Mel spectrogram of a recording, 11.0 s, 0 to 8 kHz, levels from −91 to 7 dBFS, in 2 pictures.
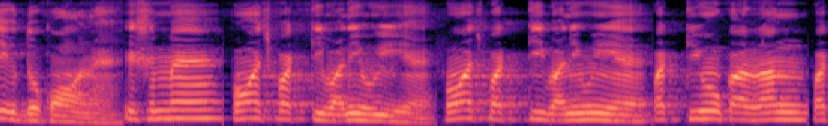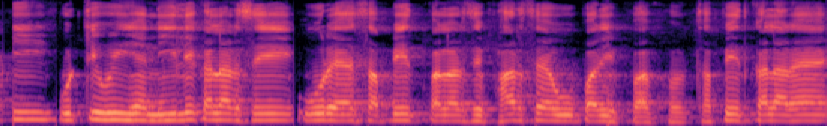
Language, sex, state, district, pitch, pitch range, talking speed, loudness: Hindi, male, Bihar, Jamui, 155 Hz, 140-175 Hz, 185 wpm, -17 LUFS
